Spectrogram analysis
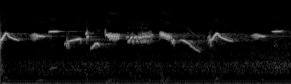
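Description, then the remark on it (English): A male snow bunting in the Arctic sings a lively, continuous song of high, sweet warbling phrases during his song flight from a rocky outcrop to attract a mate, quick rising and falling whistles that run together for several seconds, with no one speaking. “This male snow bunting repeats his song flight every few minutes in his quest to attract a mate.”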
